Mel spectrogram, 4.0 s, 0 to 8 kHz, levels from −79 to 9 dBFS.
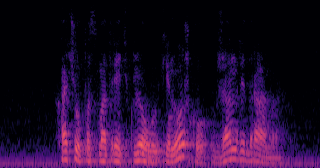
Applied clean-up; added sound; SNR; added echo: none; none; none; none.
